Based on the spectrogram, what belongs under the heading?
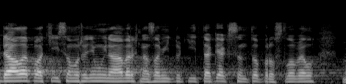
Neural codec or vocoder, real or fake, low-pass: none; real; 7.2 kHz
